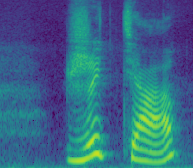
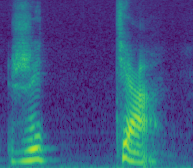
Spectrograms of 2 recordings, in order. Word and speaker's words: життя: Життя means life. And pay attention, this word, it has two letters T, yeah, double consonant. So we pronounce it життя.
